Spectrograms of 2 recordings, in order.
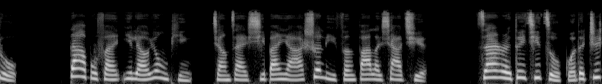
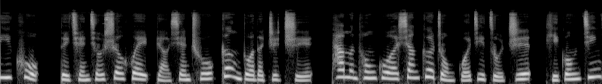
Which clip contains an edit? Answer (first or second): second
